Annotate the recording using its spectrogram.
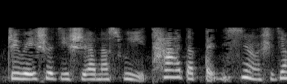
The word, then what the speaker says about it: Anna Sui: 下一个牌子呢，其实是来自于咱们华裔的一个设计师哈，中文应该是叫安娜苏对吧，这个牌子它的正确发音应该是 Anna Sui。 OK， Anna Sui 而不是 Anna Sui， Anna Sui 是正确的发音。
